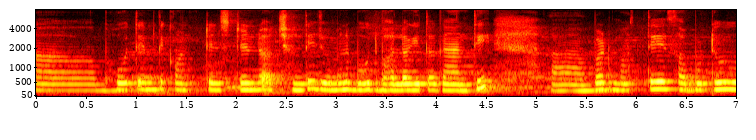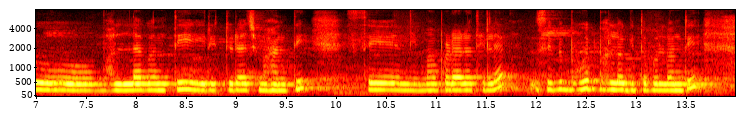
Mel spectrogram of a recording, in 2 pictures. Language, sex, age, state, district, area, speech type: Odia, female, 18-30, Odisha, Puri, urban, spontaneous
